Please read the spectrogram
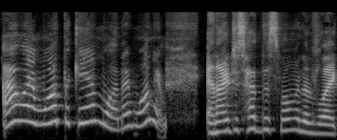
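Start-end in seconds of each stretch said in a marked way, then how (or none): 0.0-1.6 put-on very high, whiny, whining child's voice. Retelling a son asking for a toy camel: imitating a child whining.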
